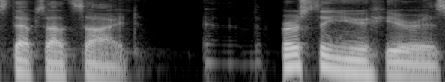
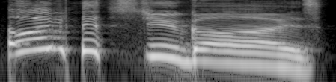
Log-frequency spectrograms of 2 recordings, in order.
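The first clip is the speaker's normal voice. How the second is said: much higher, slow, gushing cry; overjoyed reunion; 12 semitones higher, 3 dB louder, slower than usual. Acted. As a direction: pour out the relief of finding them. Albert hugging friends.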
